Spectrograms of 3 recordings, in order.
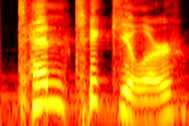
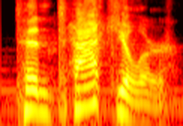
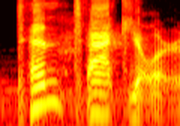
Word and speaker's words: Tentacular: city after the fall tenticular or tent tentacure tentacular tentacular that's how you say it that's the 11 games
